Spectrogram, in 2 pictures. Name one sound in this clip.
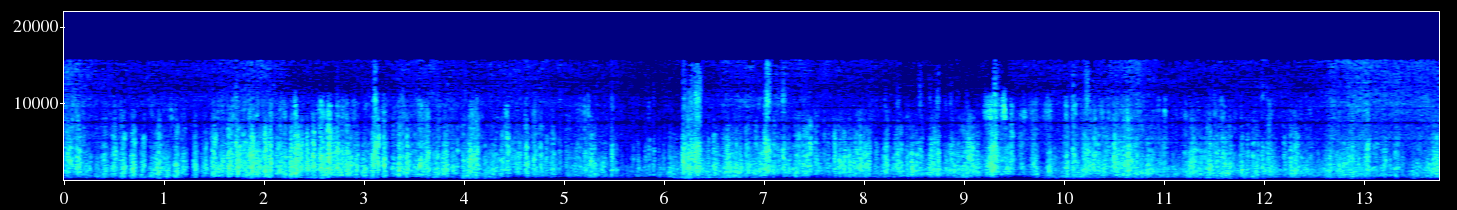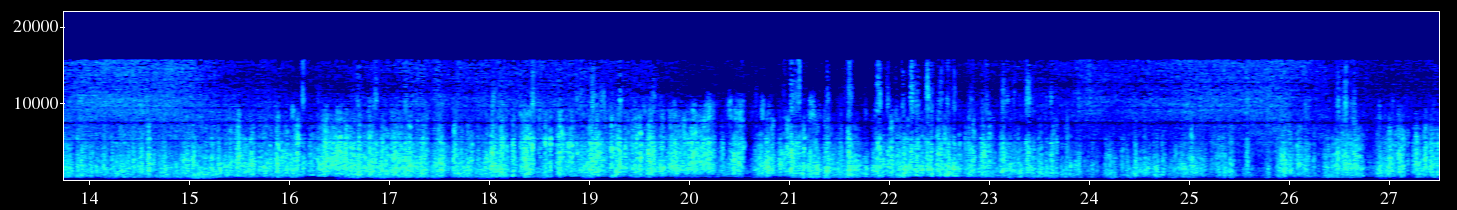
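Choppy waves splash and crash against rocks close by.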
